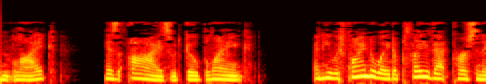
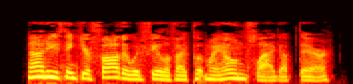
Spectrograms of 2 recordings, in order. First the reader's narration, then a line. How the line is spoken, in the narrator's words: I laughed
